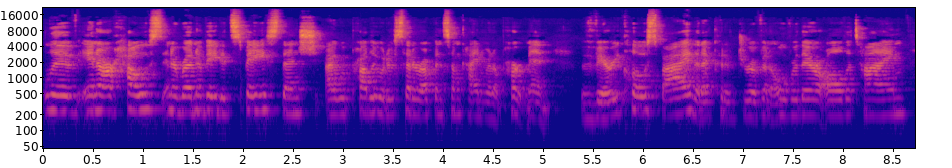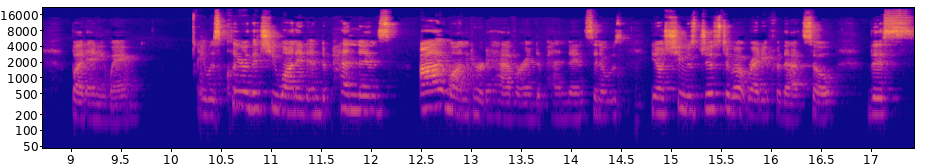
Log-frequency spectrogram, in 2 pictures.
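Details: Adult woman speaking; normal fluent speech.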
